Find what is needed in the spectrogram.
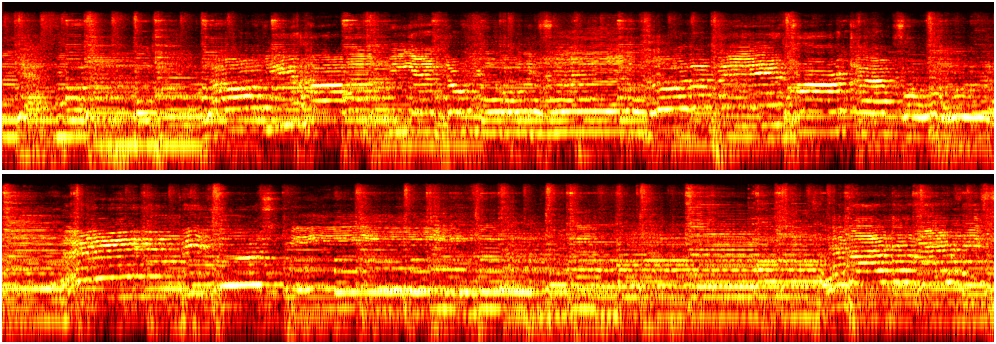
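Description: Live acoustic blues: a steadily strummed acoustic guitar with a saxophone playing wavering melodic lines, and a man singing at times.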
